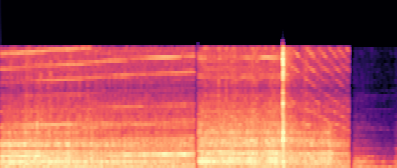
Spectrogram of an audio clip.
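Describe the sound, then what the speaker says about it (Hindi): Roughly chopped tomatoes are blended into a paste, giving a loud, steady, close-up whirring motor drone that cuts out briefly twice. "अब इसको हम कर देंगे ब्लेंड और इसकी पेस्ट रेडी करते हैं।"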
